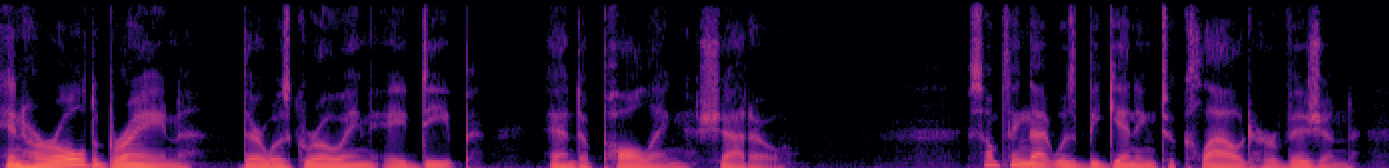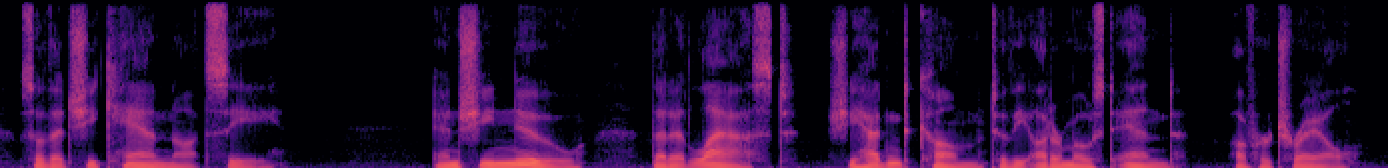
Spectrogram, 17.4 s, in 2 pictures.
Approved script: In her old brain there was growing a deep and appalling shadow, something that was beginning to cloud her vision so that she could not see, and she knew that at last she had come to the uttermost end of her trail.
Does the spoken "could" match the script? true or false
false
